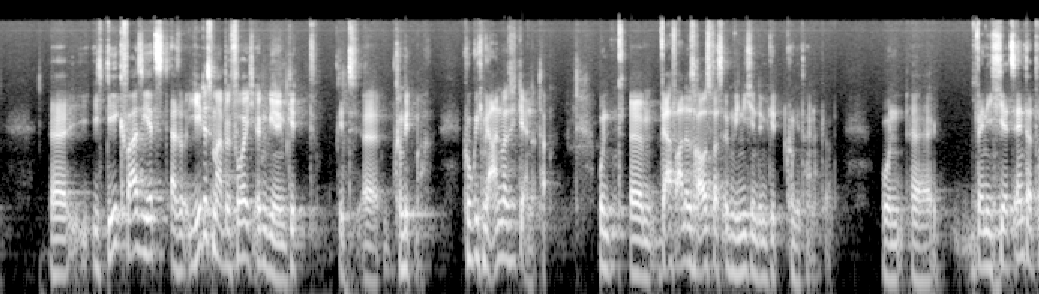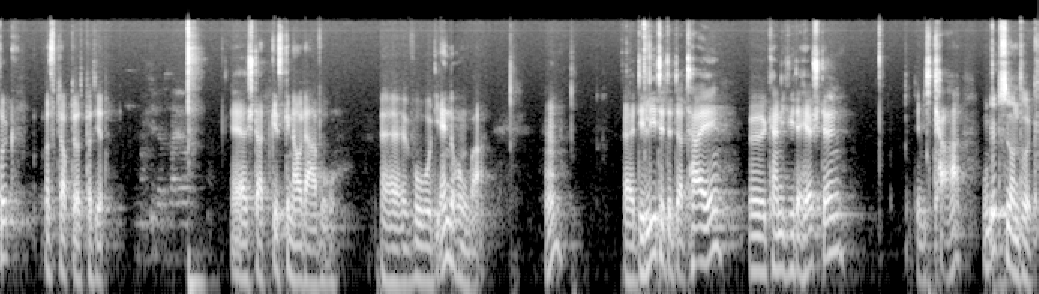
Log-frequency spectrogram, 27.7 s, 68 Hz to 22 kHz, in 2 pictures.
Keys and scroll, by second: 0.0-1.1 typing, 6.0 typing, 15.8 typing, 20.0 Return, 26.2 Up.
